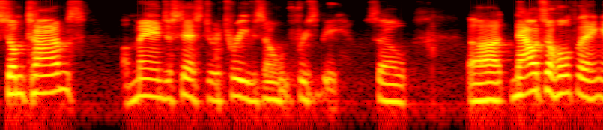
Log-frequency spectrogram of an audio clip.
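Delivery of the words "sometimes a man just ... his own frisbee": put-on folksy cowboy country Western accent. Retelling a cartoon scene where Finn answers Jake about fetching a frisbee: Finn in a country Western accent. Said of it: "Finn says in like a country Western accent".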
